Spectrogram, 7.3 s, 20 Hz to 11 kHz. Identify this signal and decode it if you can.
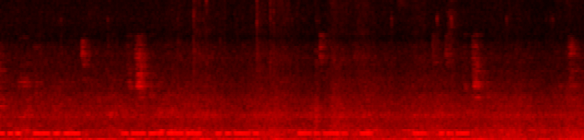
Morse code, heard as a keyed tone, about 22 wpm, 630 Hz, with room echo and the noise inside a subway train. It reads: … 1F CT TU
